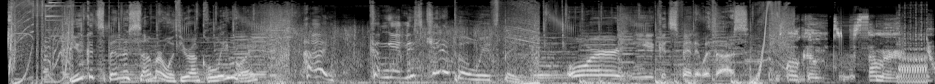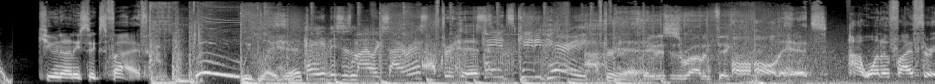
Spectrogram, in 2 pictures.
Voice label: CHR Imaging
